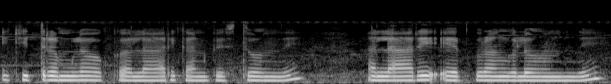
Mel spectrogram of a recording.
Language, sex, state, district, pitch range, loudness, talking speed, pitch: Telugu, female, Telangana, Mahabubabad, 185-195 Hz, -15 LUFS, 110 wpm, 190 Hz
